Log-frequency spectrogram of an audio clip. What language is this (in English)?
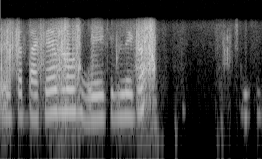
Assamese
